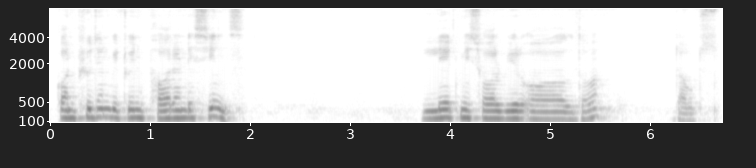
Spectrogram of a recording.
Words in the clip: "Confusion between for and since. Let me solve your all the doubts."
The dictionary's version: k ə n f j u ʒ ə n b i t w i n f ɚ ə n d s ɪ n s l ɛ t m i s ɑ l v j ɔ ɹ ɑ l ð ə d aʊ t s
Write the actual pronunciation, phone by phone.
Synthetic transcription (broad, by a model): k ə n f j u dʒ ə n b i t w i n p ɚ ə n d s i n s l ɛ t m i s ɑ l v j ɔ ɹ ɑ l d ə d aʊ t s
